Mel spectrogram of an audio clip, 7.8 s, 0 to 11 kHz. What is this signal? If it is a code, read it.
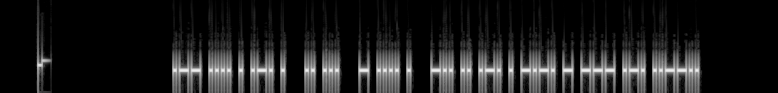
Morse code, heard as a keyed tone, about 40 wpm, 700 Hz. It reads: WHERE IS THE DIRECTOR?
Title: Sentences from Top 1300 Words 40wpm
